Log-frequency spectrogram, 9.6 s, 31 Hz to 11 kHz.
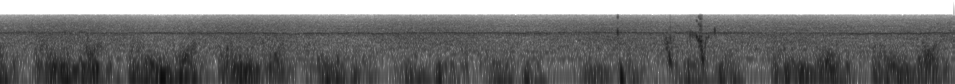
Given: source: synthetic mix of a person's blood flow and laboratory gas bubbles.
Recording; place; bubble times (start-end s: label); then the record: Doppler ultrasound of blood flow; precordium
6.16-6.24 s: bubbles
6.64-6.79 s: bubbles
6.83-7.21 s: bubbles
From the record:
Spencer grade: 1 (occasional bubble signal discernible with the cardiac motion signal, with majority of cardiac periods free of bubbles); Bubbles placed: anywhere in the cardiac cycle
